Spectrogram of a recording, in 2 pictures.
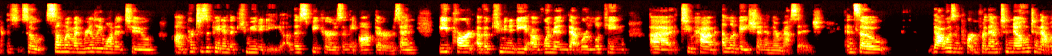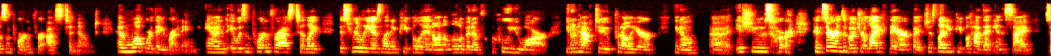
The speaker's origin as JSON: {"language": "English", "country": "Canada", "said": "I mean, being a Canadian, I mean, Sherry Ulrich came on and spoke"}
